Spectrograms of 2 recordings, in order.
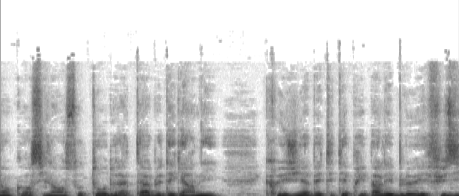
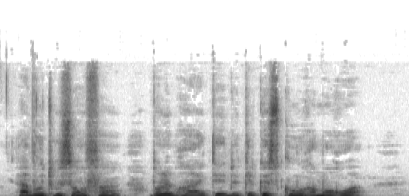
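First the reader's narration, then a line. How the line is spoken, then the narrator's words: Rapturous exclamation. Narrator (French): s'écria le marquis dans son transport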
